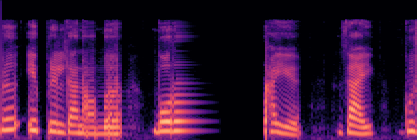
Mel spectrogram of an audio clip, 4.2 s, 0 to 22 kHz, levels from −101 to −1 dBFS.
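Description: From 0.84 to 1.31 s the speech turns into a rigid metallic buzz, the robotic sound from repeated short buffers. Its likely cause is audio arriving too seldom, so the receiver kept replaying a short slice, here about 5.3 ms long, which imposes a fixed 188 Hz pitch. Most of this stretch is repetition rather than new audio. On a spectrogram, flat, evenly spaced harmonics of 188 Hz replace the natural pitch contour. The waveform shows one identical short cycle copied again and again.

From 1.75 to 2.66 s comes a long network dropout, likely caused by a stall in packet delivery. The receiver fills roughly 0.89 s. It first stretches the last sound into a fading buzz, then leaves about 490 ms of silence. Around 600 ms of real audio is simply gone when the sound resumes. The waveform's amplitude decays to a flat line. The spectrogram shows smeared, blurred harmonics fading to near-empty bins. The network delay shifted by roughly 300 ms here.

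From 2.74 to 4.06 s a jitter buffer speed-up follows. The buffer was holding too much audio, so the receiver trimmed many short pitch-period pieces, around a tenth of a second in all. The speech plays at about 108% speed with its pitch unchanged and sounds hurried. On a spectrogram the syllables look compressed in time while the harmonic spacing stays the same. The waveform shows small splice points in voiced stretches. Across the clip, the Opus call path's upper edge at 12 kHz is visible as the spectrogram's ceiling.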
